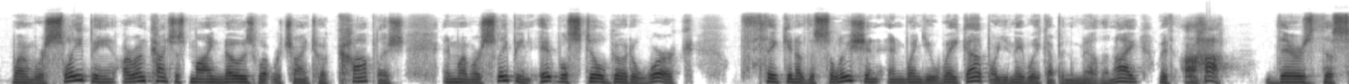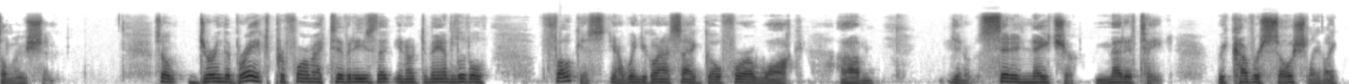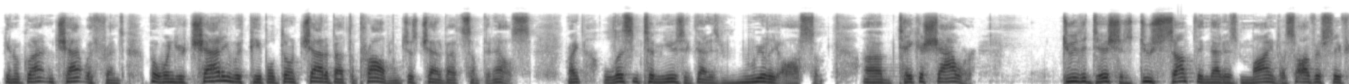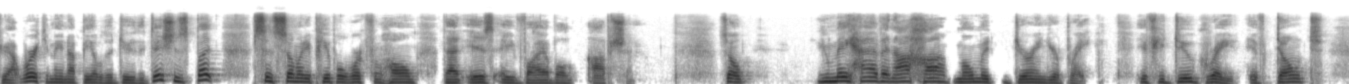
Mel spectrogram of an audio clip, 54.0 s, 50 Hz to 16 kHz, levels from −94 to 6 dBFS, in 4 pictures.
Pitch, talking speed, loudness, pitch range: 130 Hz, 185 wpm, -17 LUFS, 120-145 Hz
